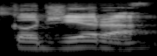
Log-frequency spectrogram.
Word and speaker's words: Gojira: It's Gojira, which is the Japanese pronunciation, and they like really bastardized it when they pronounced or translated it to English or anglicized it or whatever.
